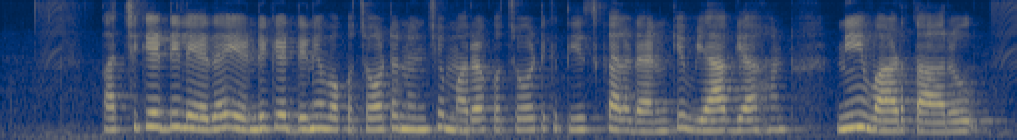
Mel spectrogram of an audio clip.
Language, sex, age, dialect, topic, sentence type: Telugu, female, 31-35, Central/Coastal, agriculture, statement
